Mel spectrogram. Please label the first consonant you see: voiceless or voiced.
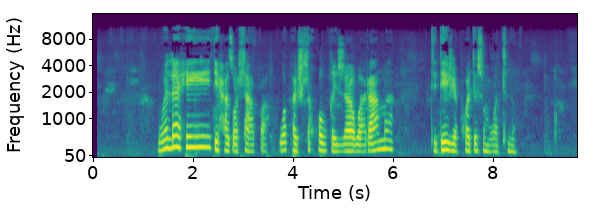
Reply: voiced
